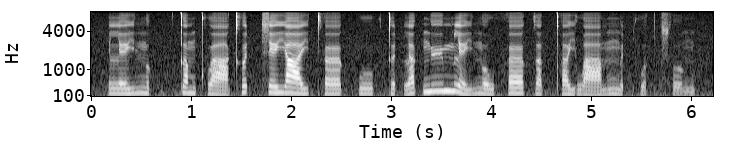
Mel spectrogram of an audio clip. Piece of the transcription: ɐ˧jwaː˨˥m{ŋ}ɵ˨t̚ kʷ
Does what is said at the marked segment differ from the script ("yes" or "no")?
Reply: no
